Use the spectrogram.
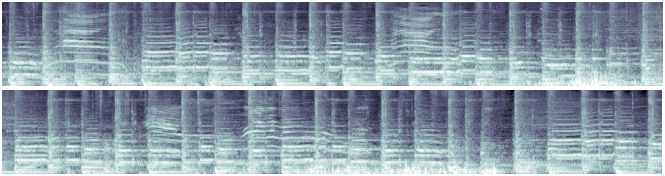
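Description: A cat meows repeatedly over busy background music, with several drawn-out, wavering cries scattered through the stretch.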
